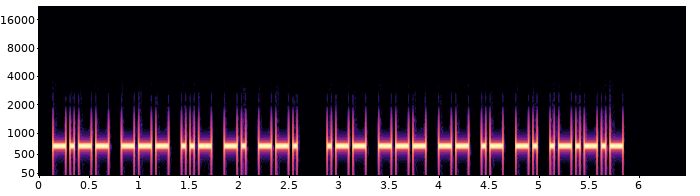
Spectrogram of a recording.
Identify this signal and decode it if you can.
Morse code, heard as a keyed tone, about 28 wpm, 700 Hz. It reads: YOUNG WOMAN.
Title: Sentences from Top 1400 Words 28wpm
